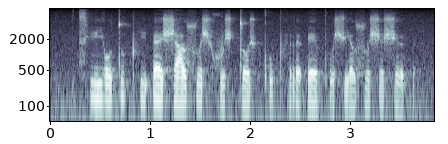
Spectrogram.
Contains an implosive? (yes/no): no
